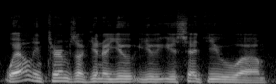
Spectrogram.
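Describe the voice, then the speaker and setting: Halting male talk-show host. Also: mid-range voice, darkish tone. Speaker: television program host. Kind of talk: conversational interview.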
